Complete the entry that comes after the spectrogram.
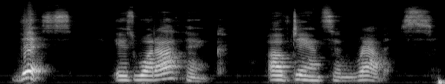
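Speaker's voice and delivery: loud, slow, heavy threat; menacing cook. Acted. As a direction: spit out each word before the blow. Cook about to smash rabbit.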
